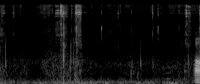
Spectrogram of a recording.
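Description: A pause in reading aloud: low background noise with a few faint, scattered small clicks, then a man's voice resumes right at the end.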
